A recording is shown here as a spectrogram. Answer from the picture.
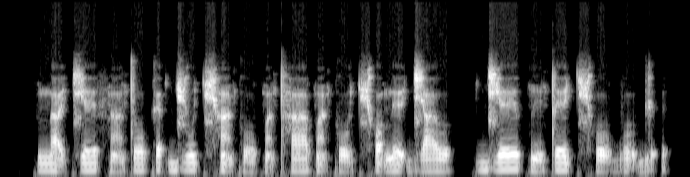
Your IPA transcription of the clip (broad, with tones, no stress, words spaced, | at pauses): na̰˦˨ɪ̯t͡ɕe˦ɪ̯ θã˨to˦kɛ˦ʔ d͡ʑu˦t͡ɕʰã˦˨ ko˨pã˦˨tʰä˦pã˦˨ ko˨t͡ɕʰɔ̰˦˨nḛ˦˨ɪ̯d͡ʑa˦ʊ̯ | d͡ʑe˦ɪ̯pĩ˨te˦ t͡ɕʰo˨bo̰˦˨ʊ̯ɡɪ˦ʔ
